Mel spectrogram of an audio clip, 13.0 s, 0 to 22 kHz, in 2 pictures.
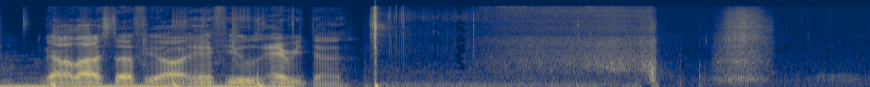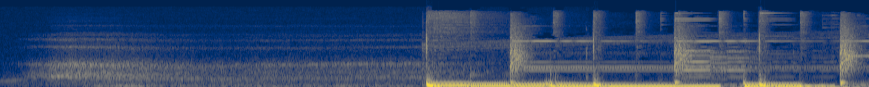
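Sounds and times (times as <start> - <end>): breathy hiss: 3.9 - 10.8
breath puff: 4.2 - 5.9.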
